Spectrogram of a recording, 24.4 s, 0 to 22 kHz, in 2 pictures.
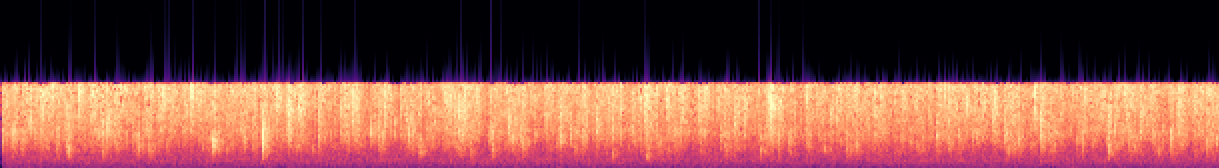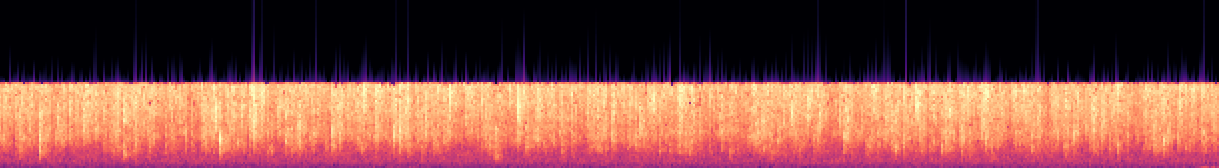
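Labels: Raindrops falling continuously on a flat surface. 0.0 - 24.3

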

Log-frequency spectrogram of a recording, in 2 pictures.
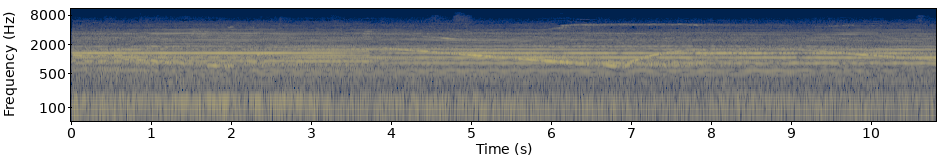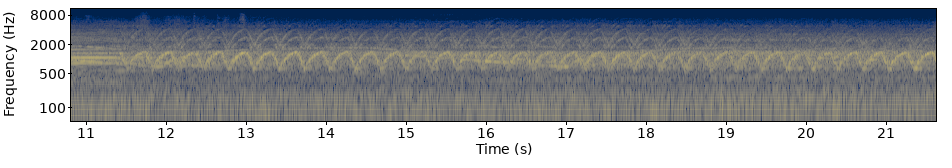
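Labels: Traffic sounds. 0.0 - 21.6
The siren of a fire truck. 0.0 - 21.6

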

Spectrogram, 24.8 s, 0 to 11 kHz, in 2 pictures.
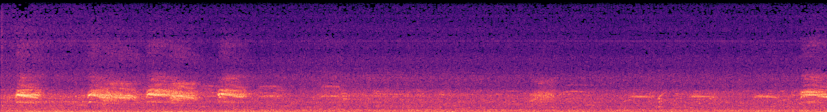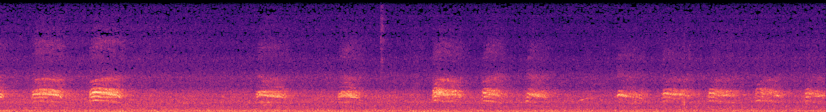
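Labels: Multiple crows are cawing repeatedly. 0.0 - 4.5
Loud wind blowing outdoors. 0.0 - 24.8
Birds crowing in the distance, fading away over time. 5.8 - 11.0
Multiple crows are cawing repeatedly. 11.8 - 14.6
A crow is cawing repeatedly. 16.1 - 18.1
Multiple crows are cawing repeatedly. 18.8 - 20.8
Multiple crows are cawing repeatedly. 21.5 - 24.8

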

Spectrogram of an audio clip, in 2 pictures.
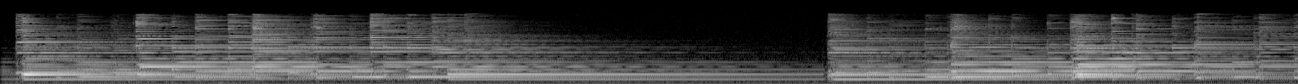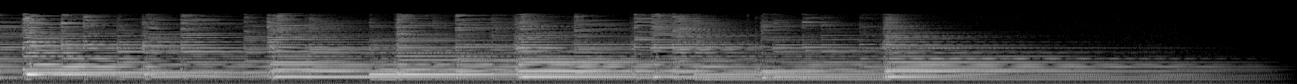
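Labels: Someone is playing a musical instrument. 0.0 - 6.1
A Swarmandal is playing. 8.3 - 26.0
A person is playing a swarmandal. 8.3 - 26.0

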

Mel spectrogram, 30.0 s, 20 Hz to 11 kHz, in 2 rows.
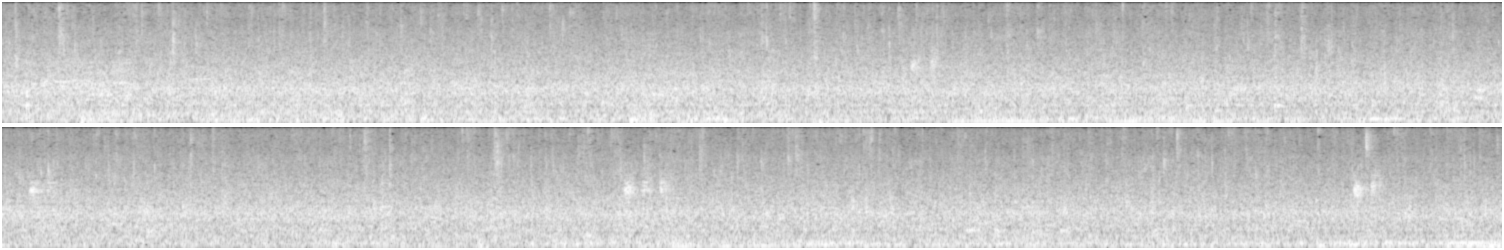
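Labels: It is raining outside. 0.0 - 30.0

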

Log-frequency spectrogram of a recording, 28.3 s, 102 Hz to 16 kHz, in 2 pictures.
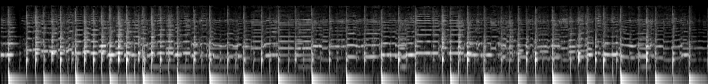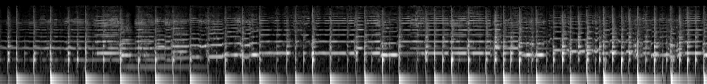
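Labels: Arabic rhythmic upbeat music performed on multiple instruments. 0.0 - 28.3

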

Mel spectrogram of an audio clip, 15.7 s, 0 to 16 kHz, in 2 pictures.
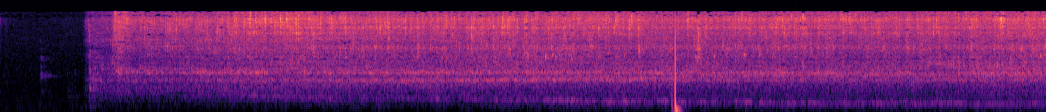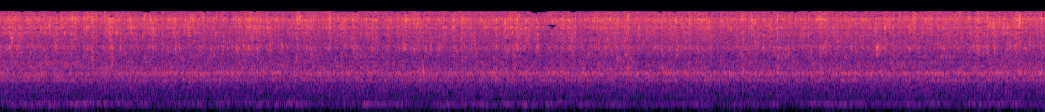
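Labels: Water running continuously with varying loudness. 0.7 - 15.7
A loud static sound. 5.0 - 5.1

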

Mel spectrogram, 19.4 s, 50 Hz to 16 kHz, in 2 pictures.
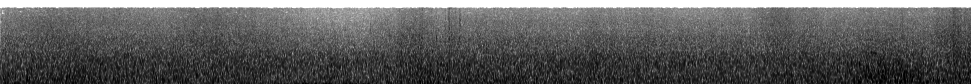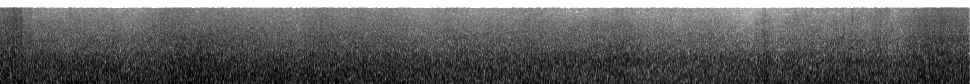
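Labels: Background noise is loud. 0.0 - 19.4
Waves hitting the shore loudly. 3.2 - 5.1
Waves hitting the shore loudly. 7.9 - 10.5
Waves hitting the shore loudly. 18.6 - 19.4

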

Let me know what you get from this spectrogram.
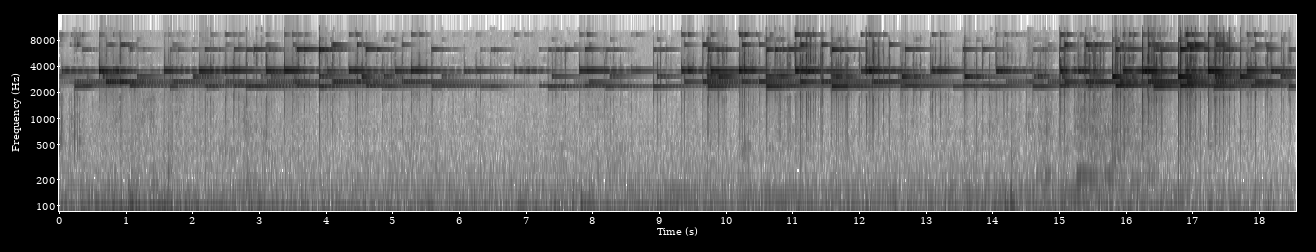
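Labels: A wind chime tinkling softly in the wind. 0.1 - 9.2
A wind chime tingles loudly in the wind and then fades away. 9.2 - 15.0
A wind chime jingles loudly and irregularly in the wind. 15.0 - 18.6

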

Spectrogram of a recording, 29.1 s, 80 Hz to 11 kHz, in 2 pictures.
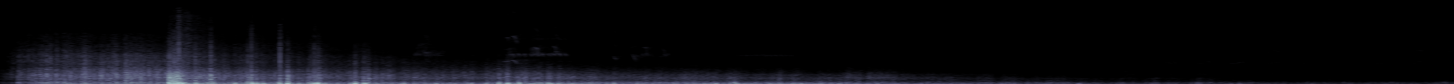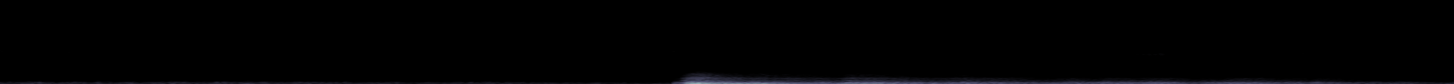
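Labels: Thunder rumbles outside, heard from indoors. 0.0 - 8.6
Silent thunder is heard from outside. 21.4 - 23.8

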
